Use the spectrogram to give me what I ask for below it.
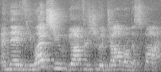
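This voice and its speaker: A man at a high pitch and very fast pace, with audible room echo and noticeable background noise. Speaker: vocational school representative. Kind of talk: school presentation to students. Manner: casual, conversational.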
